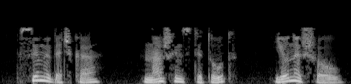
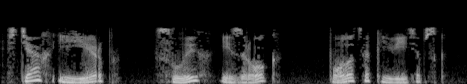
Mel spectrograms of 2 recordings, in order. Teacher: Гук «і» змяняецца і пасля бальшыні цвёрдых зычных, супадае з гукам «ы». · Shown in: first take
